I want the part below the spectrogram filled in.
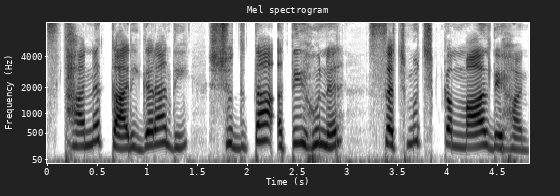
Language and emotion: Punjabi, surprised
